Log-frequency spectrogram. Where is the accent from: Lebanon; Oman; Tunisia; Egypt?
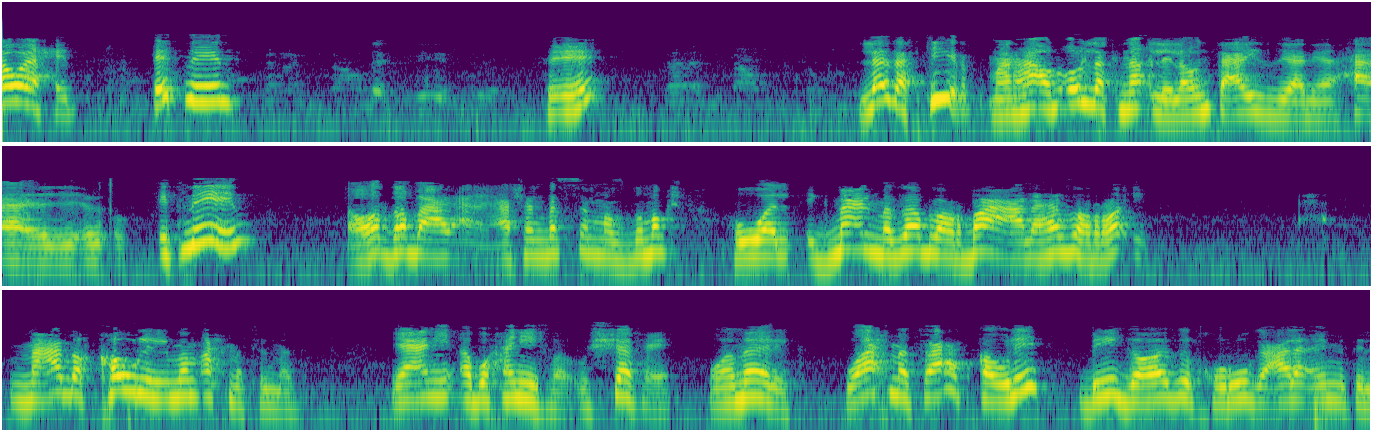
Egypt; كانت عندنا في مصر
